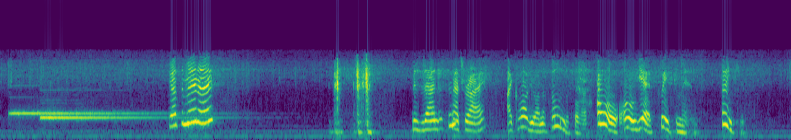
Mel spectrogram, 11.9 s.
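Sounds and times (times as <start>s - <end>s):
front doorbell ringing: 0.1s - 3.0s
speech: 2.5s - 3.3s, 6.2s - 11.3s.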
